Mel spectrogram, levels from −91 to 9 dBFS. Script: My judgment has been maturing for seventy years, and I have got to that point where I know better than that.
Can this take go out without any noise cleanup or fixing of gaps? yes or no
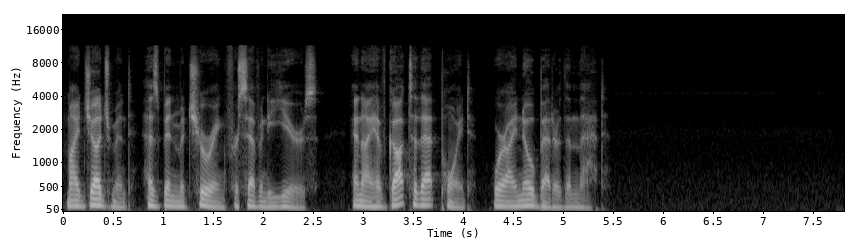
yes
